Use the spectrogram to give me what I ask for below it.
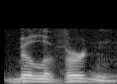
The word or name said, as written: biliverdin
